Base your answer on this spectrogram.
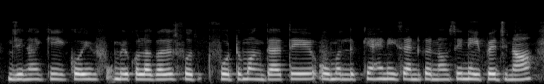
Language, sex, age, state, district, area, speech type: Dogri, female, 18-30, Jammu and Kashmir, Samba, rural, spontaneous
